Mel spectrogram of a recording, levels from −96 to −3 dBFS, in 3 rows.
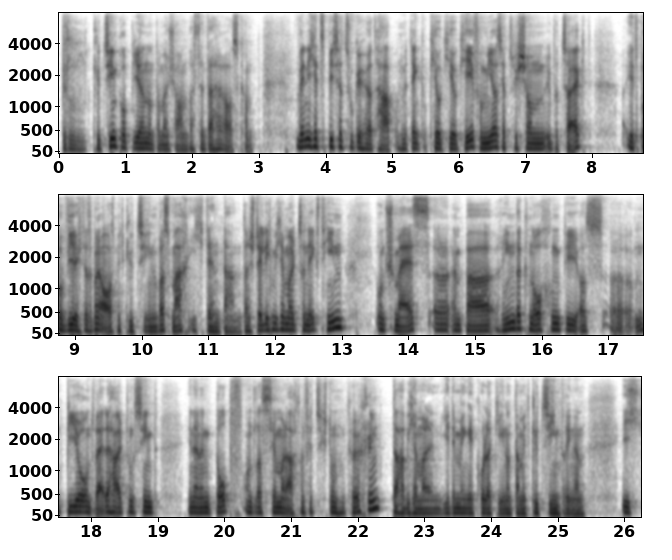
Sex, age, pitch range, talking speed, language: male, 30-49, 100-125 Hz, 200 wpm, German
